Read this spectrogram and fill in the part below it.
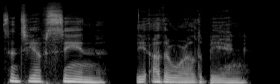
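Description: A man voicing a calm, otherworldly young girl preacher with an accented voice and stilted, archaic, formal phrasing in an audiobook story. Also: lowish voice, measured pace, dry recording, studio quality. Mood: earnest, probing. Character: otherworldly young girl pastoress, calm, odd, gun-toting.

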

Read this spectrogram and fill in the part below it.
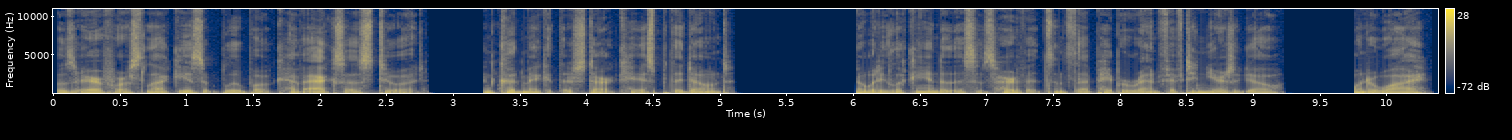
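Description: Man doing a hushed, gravelly secret informant. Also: low-pitched, lively intonation, brisk, dry recording, studio quality, exaggerated voice. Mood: secretive. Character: secretive male informant nicknamed Sinatra, grave, cagey, slangy.

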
